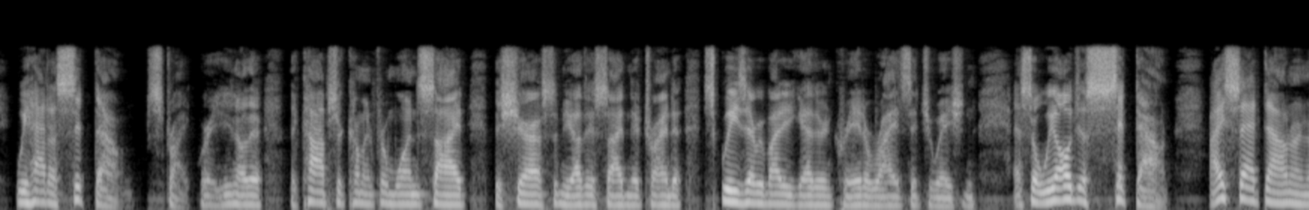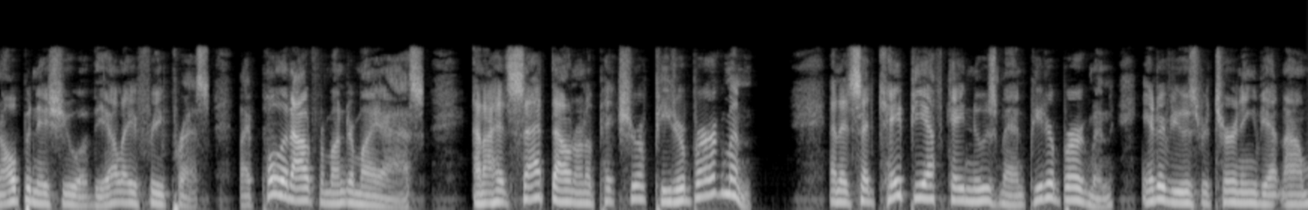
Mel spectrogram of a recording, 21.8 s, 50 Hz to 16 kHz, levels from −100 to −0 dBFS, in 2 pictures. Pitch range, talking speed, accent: 120-190 Hz, 230 wpm, American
